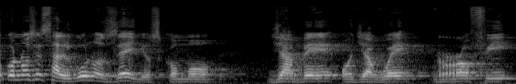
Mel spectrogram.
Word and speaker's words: Yahvé: Y decíamos que la pronunciación más clara o más correcta sería Yahvé o Yahweh. Sin embargo, en realidad el nombre es impronunciable porque es YHWH. Son 4 letras y son impronunciables. Pero el nombre más correcto en español sería Yahvé o Yahweh, no Jehová, por si quieres saber algún detalle.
